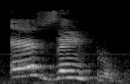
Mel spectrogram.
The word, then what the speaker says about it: exemplo: Exemplo. Também escrito com X e com o som de Z.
